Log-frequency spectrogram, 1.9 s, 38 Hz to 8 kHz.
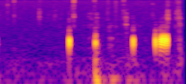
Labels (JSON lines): {"label": "biophony, knock croak", "recorder": "SoundTrap 300"}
